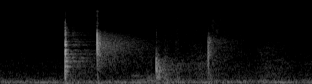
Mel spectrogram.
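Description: Snooker balls knock together with sharp clicks.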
